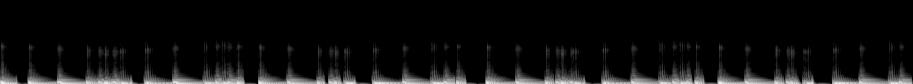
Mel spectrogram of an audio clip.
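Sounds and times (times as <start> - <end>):
synth bass: 0.0 - 9.1.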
